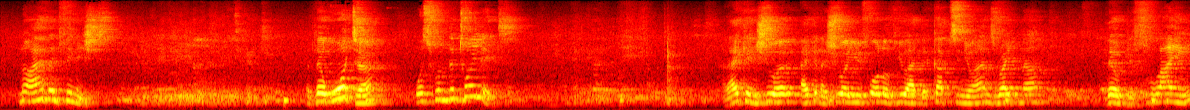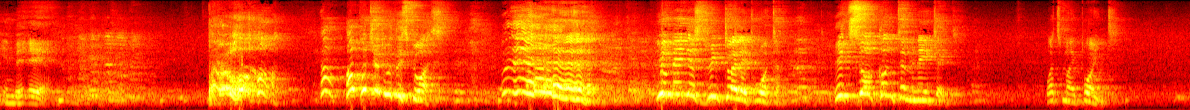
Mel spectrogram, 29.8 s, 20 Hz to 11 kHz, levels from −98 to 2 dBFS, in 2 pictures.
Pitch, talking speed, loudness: 255 Hz, 115 wpm, -16 LUFS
